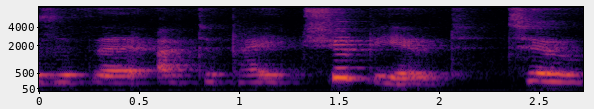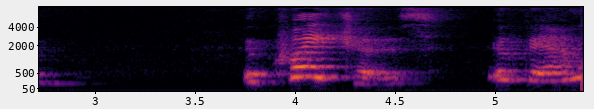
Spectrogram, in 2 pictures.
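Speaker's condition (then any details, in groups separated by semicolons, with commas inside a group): MND, mild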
